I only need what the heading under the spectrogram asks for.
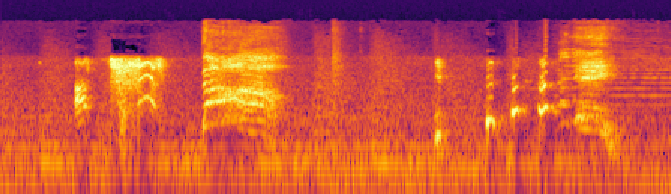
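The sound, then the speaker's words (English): A person fakes a sneeze with their voice: a rising vocal buildup, then a loud, breathy "choo" burst, followed by several short, higher-pitched vocal yelps and a final strained squeal. “Every one of them I would have thought was a sneeze.”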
